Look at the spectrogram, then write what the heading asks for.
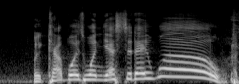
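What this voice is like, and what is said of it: Aziz Ansari impression. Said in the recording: “I do a really good Aziz impression.”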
